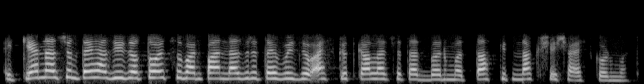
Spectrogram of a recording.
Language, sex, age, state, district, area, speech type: Kashmiri, female, 18-30, Jammu and Kashmir, Baramulla, rural, conversation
